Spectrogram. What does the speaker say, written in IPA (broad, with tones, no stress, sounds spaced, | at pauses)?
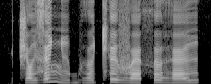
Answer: t͡ʃ ʌ˩ i̯ z ɛ˥ ʎ i˩ bʱ ɘ˩˥ cʰ e˥˩ v ɛ˩ θ ɘ˥˩ ɦ ɛ˩˥ i̯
